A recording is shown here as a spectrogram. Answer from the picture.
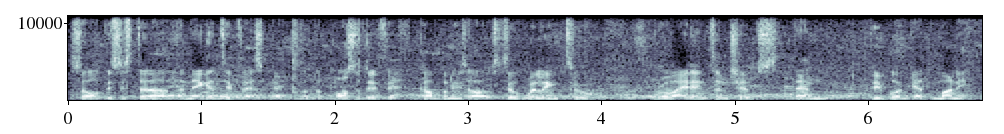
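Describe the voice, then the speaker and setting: Speaking at a fairly quick pace with lively intonation, a man with a German accent is heard in a room with audible echo and noticeable background noise. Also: medium pitch for a man. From Austria. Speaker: youth party leader. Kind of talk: interview. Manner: halting, with fillers.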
